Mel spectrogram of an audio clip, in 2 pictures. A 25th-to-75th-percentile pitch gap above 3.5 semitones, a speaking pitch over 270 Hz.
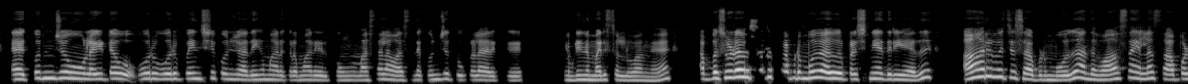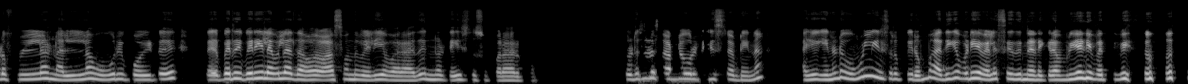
No: average, 4.1 semitones; high, 235 Hz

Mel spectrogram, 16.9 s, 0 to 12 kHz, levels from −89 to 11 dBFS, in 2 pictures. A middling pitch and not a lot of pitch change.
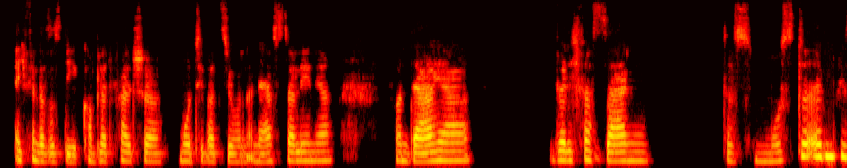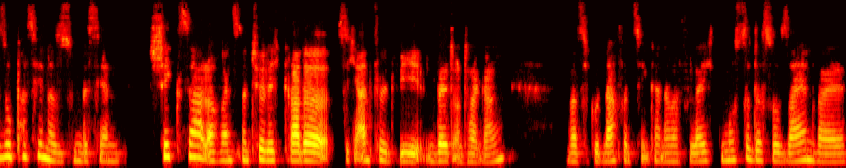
Yes: medium, 170 Hz; narrow, 2.2 semitones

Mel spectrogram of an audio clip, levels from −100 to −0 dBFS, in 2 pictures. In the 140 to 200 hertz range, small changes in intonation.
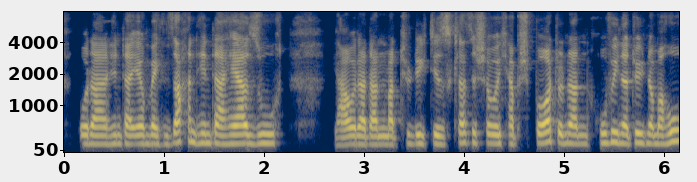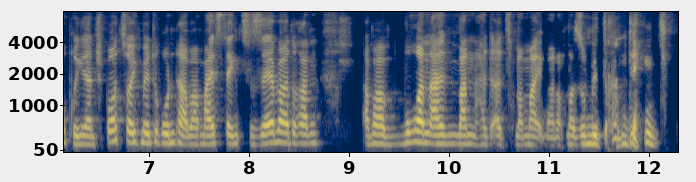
Yes: high, 190 Hz; narrow, 2.1 semitones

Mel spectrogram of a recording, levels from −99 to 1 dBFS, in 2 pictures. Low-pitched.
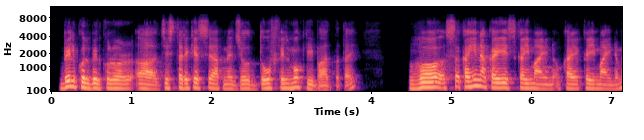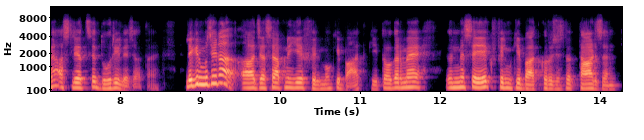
No: medium, 145 Hz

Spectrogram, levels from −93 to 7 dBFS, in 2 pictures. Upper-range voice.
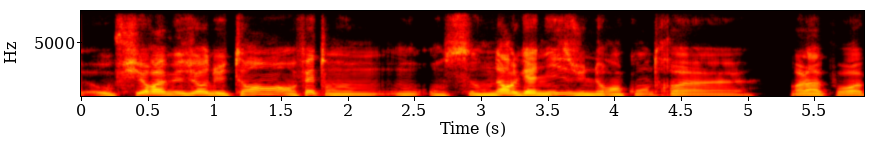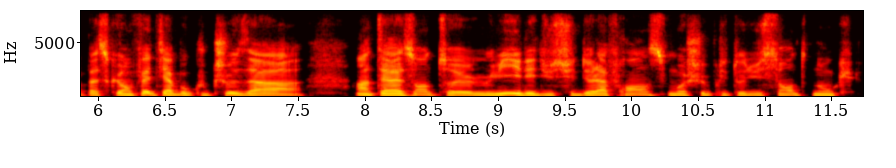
No: low, 125 Hz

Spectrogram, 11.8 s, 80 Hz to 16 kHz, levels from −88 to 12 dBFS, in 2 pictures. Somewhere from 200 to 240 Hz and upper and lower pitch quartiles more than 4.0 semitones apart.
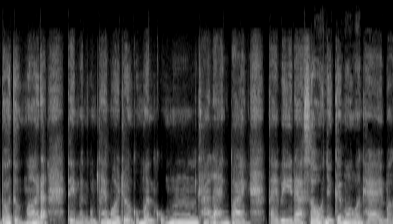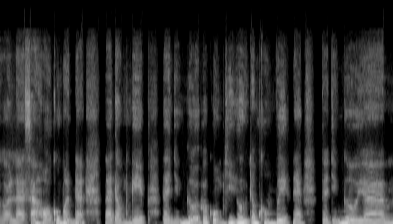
Yes: high, 220 Hz; average, 5.1 semitones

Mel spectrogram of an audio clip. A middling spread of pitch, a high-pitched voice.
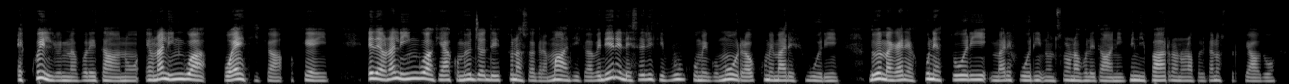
Yes: average, 3.5 semitones; high, 195 Hz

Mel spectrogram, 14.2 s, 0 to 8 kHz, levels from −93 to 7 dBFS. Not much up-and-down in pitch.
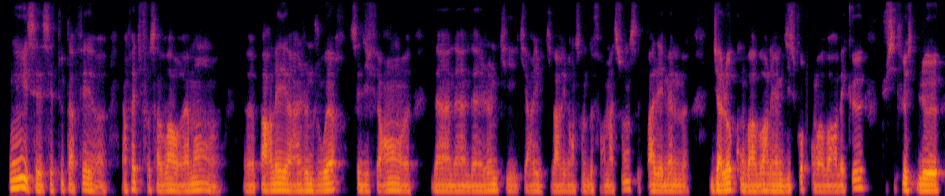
Yes: narrow, 1.8 semitones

